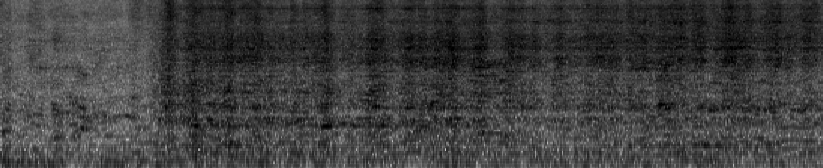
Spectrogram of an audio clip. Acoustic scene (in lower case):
cafe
